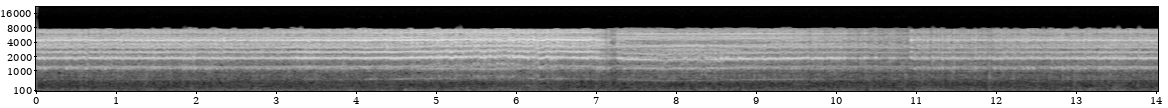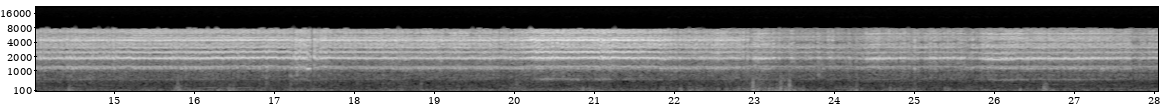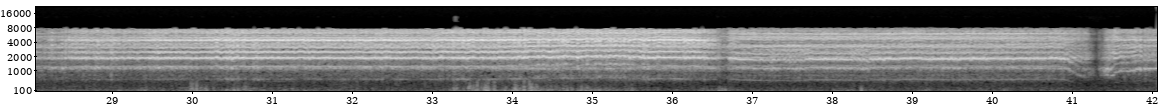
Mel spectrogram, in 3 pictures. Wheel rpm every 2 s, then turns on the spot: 160, 160, 160, 160, 160, 160, 160, 160, 160, 160, 160, 160, 160, 160, 160, 160, 160, 160, 160, 160, 110.
none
